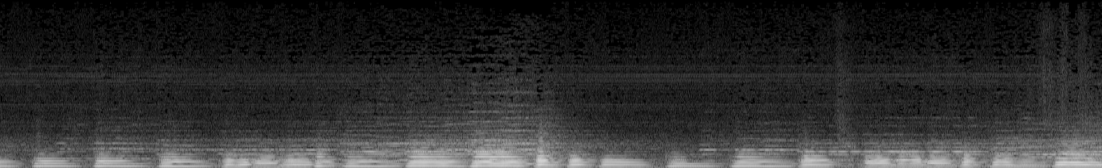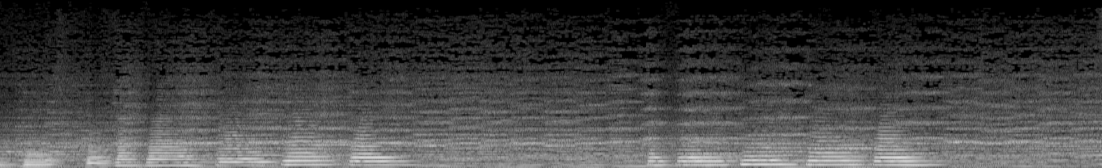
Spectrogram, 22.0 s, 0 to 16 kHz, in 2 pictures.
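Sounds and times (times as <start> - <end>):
solo trombone melody: 0.0 - 15.2, 17.4 - 20.5.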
